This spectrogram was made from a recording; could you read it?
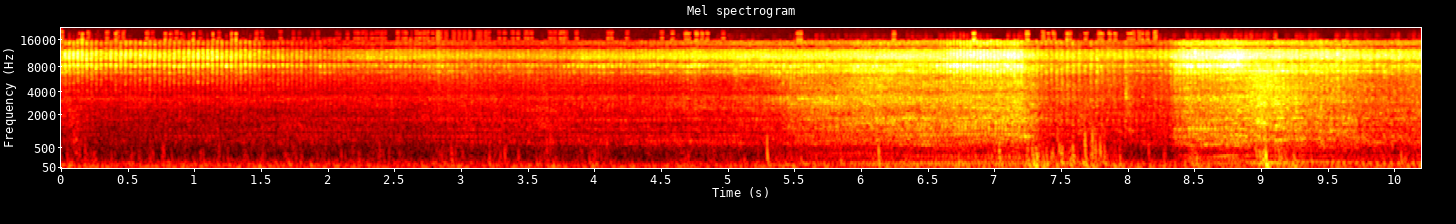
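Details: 1984 Honda ATC 200M single-cylinder three-wheeler, barn find stored 30 years, running after parts replacement and repairs. Steady thump picking up smoothly with throttle, no knocks or misses; runs like a charm, normal running.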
